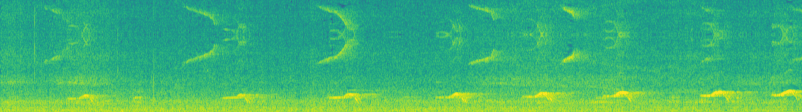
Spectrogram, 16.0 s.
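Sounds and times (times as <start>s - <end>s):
outdoor background hiss: 0.0s - 16.0s
bird whistled call: 3.7s - 5.1s, 6.4s - 7.4s, 8.8s - 12.8s, 14.0s - 14.8s, 15.4s - 16.0s.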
